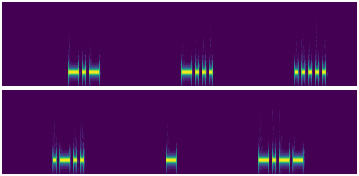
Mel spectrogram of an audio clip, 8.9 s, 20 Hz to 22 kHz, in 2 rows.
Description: Morse code, heard as a keyed tone, about 28 wpm, spaced as for 8 wpm, 700 Hz. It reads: KB5LTY
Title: USA Call Signs - 6 Characters - 8x Character Spacing - 28wpm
